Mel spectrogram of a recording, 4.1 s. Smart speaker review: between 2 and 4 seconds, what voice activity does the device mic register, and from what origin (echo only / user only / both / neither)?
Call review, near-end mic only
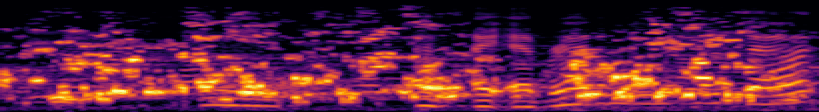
both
